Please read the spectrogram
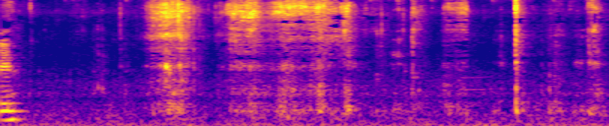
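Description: Close-up chewing of a mouthful of tostada topped with shrimp aguachile: faint crunching and wet mouth noises, with a few small clicks near the end.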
